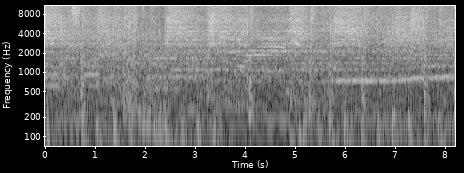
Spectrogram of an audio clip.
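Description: Spaun acoustic drum kit played hard along to a metalcore backing track: fast kick, snare and cymbal hits over sustained bass and guitar tones. A held high note comes in near the end.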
